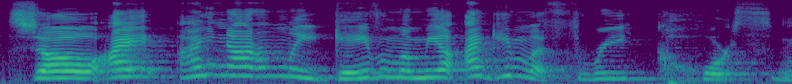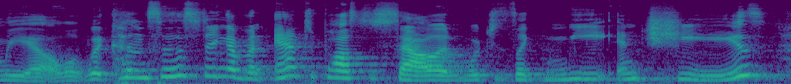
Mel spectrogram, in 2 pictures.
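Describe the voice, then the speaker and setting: A high-pitched American woman in her twenties performs stand-up on a club stage. She tells stories in a chatty, self-deprecating way, as a comedian addressing a live crowd. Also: expressive, normal speed, hardly any pauses, fairly bright tone. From Los Angeles, United States. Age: 20s. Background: audience laughter.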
